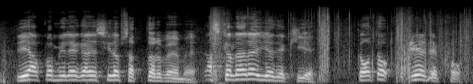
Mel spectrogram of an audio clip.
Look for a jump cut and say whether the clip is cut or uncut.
cut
